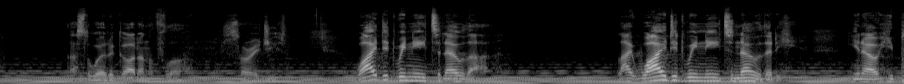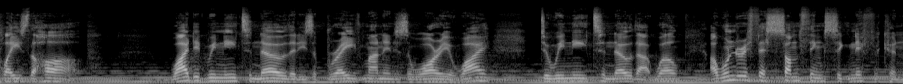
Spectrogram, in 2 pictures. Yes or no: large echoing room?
yes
